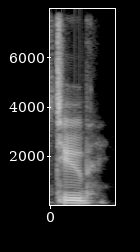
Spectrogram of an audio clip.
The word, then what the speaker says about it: tube: I also don't like how people from that side of the pond pronounce tube. It's like with a C-H. Tube. Tube. – Tube. – C-H-O-O-B.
